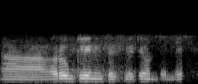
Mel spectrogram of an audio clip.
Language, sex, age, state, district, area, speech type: Telugu, male, 45-60, Andhra Pradesh, Kadapa, rural, conversation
